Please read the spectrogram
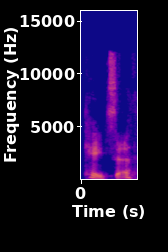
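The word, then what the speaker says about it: Cait Sith: at me folks squarex confirmed that it is pronounced at least in the game K Sith it was uh first first of all thank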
